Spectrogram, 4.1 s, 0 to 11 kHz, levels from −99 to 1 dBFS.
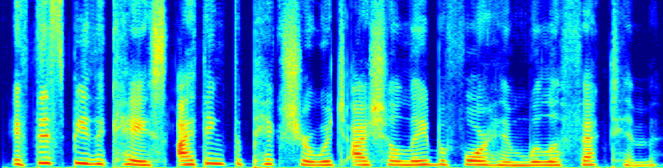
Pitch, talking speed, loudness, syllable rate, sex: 245 Hz, 260 wpm, -21 LUFS, 5.9 syllables/s, female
